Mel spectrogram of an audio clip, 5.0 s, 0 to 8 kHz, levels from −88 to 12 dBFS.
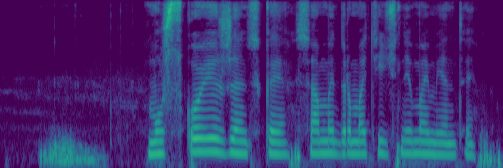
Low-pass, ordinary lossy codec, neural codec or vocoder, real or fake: none; none; codec, 16 kHz, 4 kbps, X-Codec, WavLM features, trained on Multilingual LibriSpeech; fake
